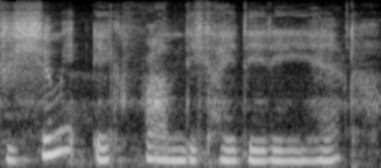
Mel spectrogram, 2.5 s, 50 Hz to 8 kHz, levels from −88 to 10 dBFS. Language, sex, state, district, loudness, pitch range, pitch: Hindi, female, Assam, Kamrup Metropolitan, -15 LUFS, 190-210 Hz, 195 Hz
